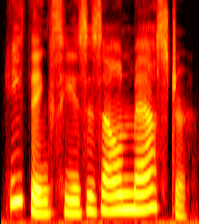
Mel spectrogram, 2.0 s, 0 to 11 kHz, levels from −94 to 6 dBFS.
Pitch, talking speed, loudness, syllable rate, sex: 220 Hz, 210 wpm, -16 LUFS, 4.4 syllables/s, female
